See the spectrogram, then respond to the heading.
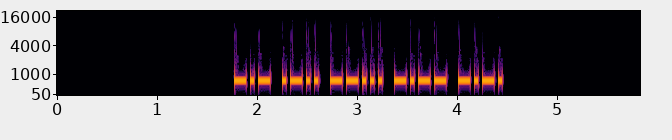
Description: Morse code, heard as a keyed tone, about 30 wpm, 700 Hz. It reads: KL7YC
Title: DXCC-100 Call Signs - 5 Characters - 30wpm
